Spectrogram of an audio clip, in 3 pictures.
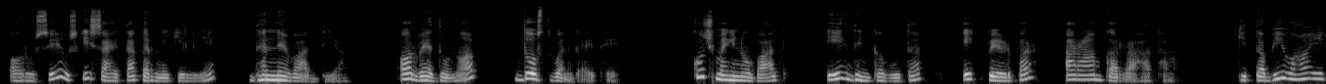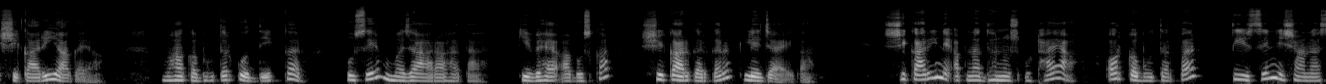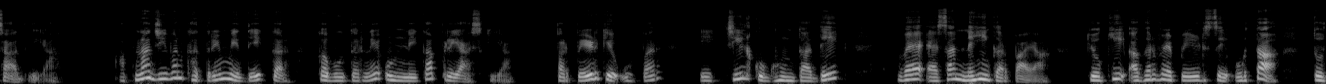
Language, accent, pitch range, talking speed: Hindi, native, 175-250 Hz, 155 wpm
